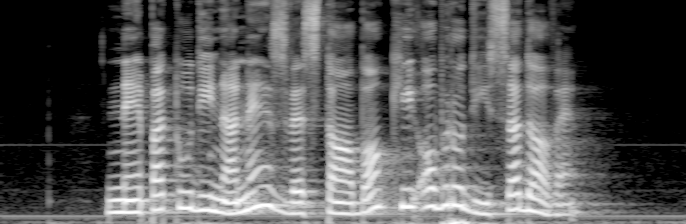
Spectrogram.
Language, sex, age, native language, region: Slovenian, female, 50-59, Slovenian, Gorenjska region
